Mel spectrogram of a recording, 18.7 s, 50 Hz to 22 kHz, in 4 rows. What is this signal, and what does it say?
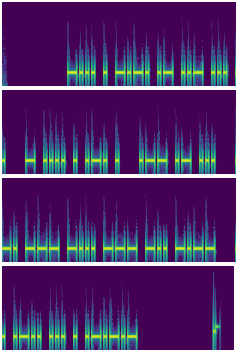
Morse code, heard as a keyed tone, about 20 wpm, 700 Hz. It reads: BECAUSE THERE WAS NOBODY ELSE.
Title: Sentences from Top 1600 Words 20wpm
